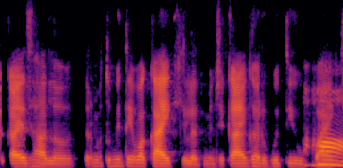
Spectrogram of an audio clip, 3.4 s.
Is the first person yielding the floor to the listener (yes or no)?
yes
